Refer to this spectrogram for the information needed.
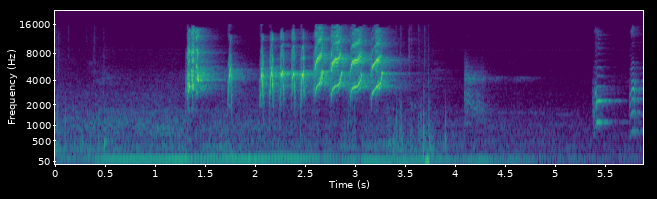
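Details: Long-tailed shrike song used as a lure to get reluctant shrikes to answer and sing: a harsh rasping note, then a quick run of sharp, high, chattering and squeaky notes, and later a few short scratchy calls.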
